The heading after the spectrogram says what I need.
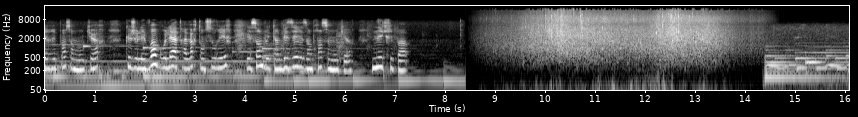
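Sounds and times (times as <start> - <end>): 
soft music: 0.0 - 8.2, 14.4 - 16.0
speech: 0.3 - 7.4
water lapping and splashing: 8.5 - 14.4.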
